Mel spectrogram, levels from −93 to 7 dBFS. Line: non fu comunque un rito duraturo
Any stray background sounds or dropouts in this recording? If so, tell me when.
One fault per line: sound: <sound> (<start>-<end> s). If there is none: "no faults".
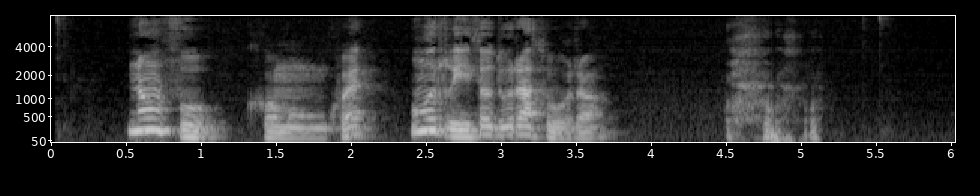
sound: laugh (4.5-5.2 s)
